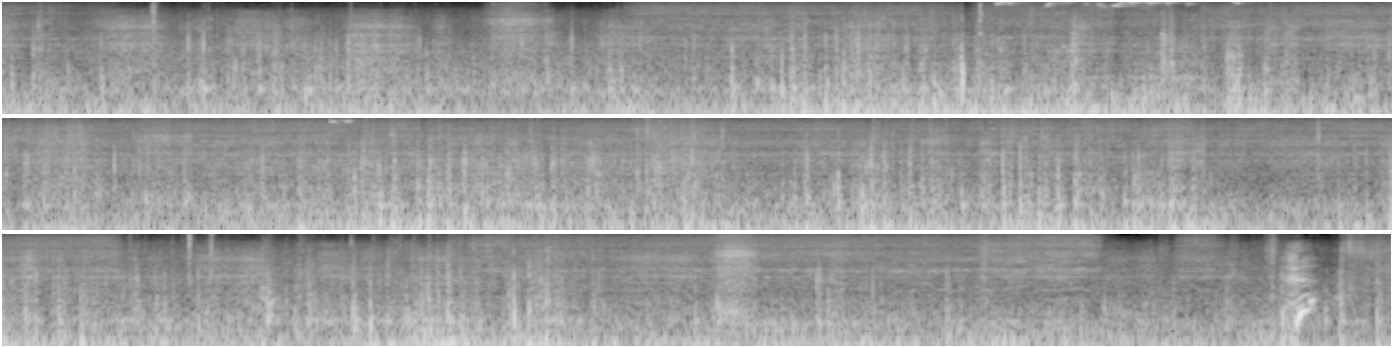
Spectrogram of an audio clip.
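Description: A bike's frame and chain rattle over bumps.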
